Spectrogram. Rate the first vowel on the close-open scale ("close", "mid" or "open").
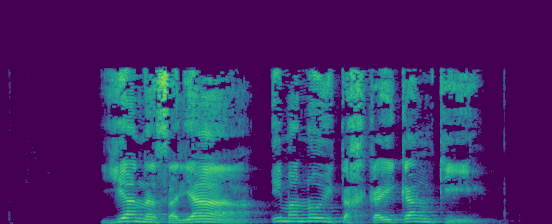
open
